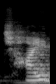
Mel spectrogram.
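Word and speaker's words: chide: slip ছয়ের তিরস্কার করা অর্থাৎ আমরা যে আমাদের শব্দের শুরুতে সি এইচ পেলে আমরা ছ উচ্চারণ করব চ ছ ছ উচ্চারণ করবেন এতদিন চাইড বলতেন এখন থেকে ছাইড উচ্চারণ করবেন ছাইড তিরস্কার করা ছাইড ছিট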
